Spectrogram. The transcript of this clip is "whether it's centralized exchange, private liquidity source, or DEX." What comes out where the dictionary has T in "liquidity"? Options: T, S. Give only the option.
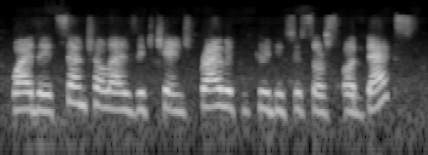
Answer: S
